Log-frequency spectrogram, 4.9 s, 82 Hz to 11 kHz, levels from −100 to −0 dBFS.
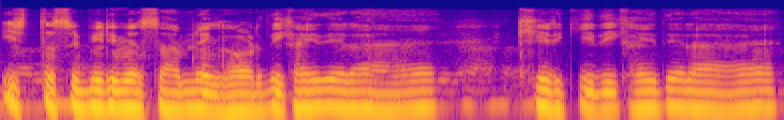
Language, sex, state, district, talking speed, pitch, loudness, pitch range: Hindi, male, Bihar, Patna, 170 wpm, 135 Hz, -17 LUFS, 130-140 Hz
